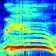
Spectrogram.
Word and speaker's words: Ryu: He's like, Ryu. I was like, Ryu. That's how you say it.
